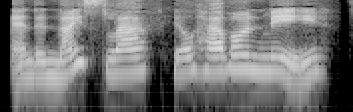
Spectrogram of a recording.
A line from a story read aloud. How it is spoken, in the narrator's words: said Susan happily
